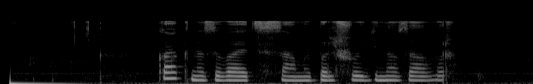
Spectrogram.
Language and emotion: Russian, sad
